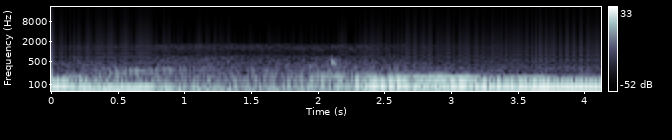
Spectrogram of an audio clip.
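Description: Deep, muffled rumbling drone with nothing in the upper range. It is an edited-in sound that cuts in and out abruptly, dipping slightly about two seconds in.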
